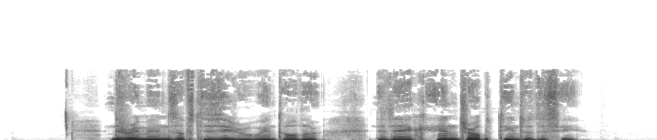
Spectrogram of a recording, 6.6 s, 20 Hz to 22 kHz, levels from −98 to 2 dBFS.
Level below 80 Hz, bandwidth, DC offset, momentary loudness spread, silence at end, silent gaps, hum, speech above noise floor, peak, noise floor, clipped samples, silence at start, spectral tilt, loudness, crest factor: -50 dBFS; 11.5 kHz; under 0.1%; 11 LU; 0.85 s; none; none; 64 dB; -8 dBFS; -85 dBFS; under 0.1%; 1.1 s; -7 dB/octave; -23 LUFS; 16 dB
